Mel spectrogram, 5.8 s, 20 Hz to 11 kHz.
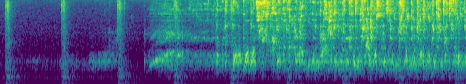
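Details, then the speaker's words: Breville 800ESXL Duo-Temp Pro espresso machine, steam wand on steam setting after heat-up, frothing milk toward 160–180: soft hiss builds into loud steady airy rush with squeaky tone; pitch changes as it warms; normal steam wand squeal. "so I'm gonna turn it on and this is quite loud it's very squeaky type itch but that's good that's normal if you ever go into a coffee shop you will now probably notice that all the machines are squeaking and that's good"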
